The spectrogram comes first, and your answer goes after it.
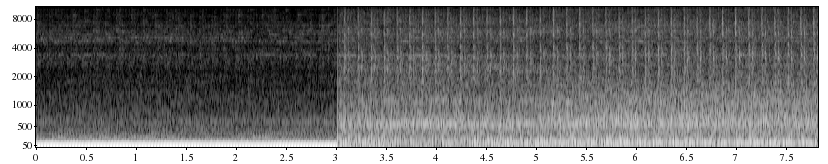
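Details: VW Corrado G60 engine, cold start idle after many parts changed: light even tick about four per second over a steady engine note; owner points to a collapsed hydraulic lifter, to check next.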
